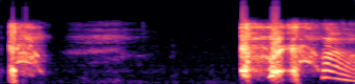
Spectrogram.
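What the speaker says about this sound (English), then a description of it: "Sorry, I'm coughing at you as you come in." Short burst of coughing at the start, then a quiet gap and a harsher cough with throat clearing that runs into speech, heard up close indoors.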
